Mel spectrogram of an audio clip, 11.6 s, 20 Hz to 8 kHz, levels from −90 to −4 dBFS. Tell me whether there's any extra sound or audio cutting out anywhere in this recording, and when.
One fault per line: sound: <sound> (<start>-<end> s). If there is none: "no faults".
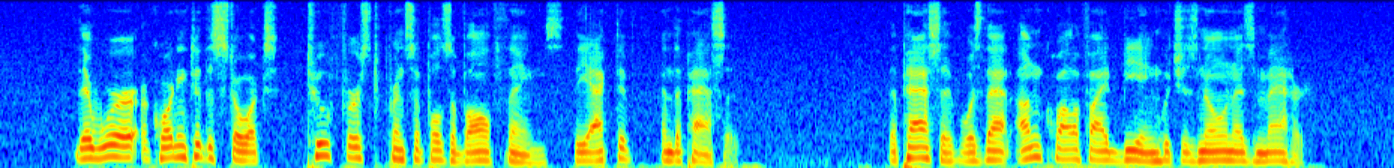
no faults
